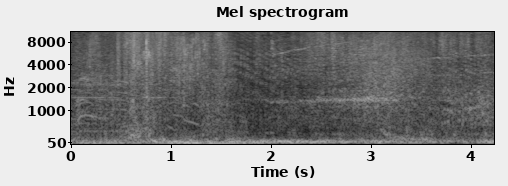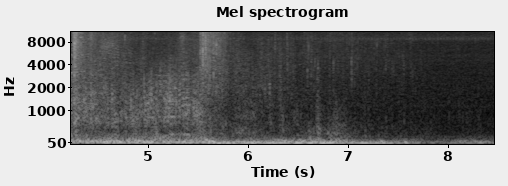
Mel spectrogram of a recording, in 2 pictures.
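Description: Electric energy crackles and roars loudly.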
